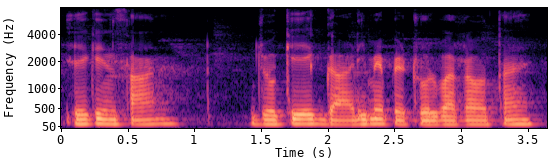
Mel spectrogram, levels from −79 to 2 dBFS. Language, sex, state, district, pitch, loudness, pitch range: Hindi, male, Uttar Pradesh, Lucknow, 110 Hz, -15 LUFS, 105-115 Hz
